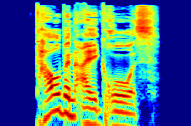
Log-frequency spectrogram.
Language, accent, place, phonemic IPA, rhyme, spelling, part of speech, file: German, Germany, Berlin, /ˈtaʊ̯bn̩ʔaɪ̯ˌɡʁoːs/, -oːs, taubeneigroß, adjective, De-taubeneigroß.ogg
- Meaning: pigeon-egg-sized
